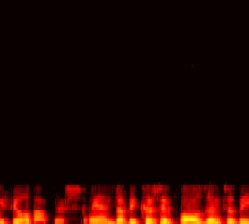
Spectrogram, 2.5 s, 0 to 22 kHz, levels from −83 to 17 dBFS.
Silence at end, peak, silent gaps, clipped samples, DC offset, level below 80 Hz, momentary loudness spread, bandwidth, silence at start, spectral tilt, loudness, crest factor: 0 s; -8 dBFS; none; under 0.1%; under 0.1%; -78 dBFS; 16 LU; 4 kHz; 0 s; -10.5 dB/octave; -22 LUFS; 14 dB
